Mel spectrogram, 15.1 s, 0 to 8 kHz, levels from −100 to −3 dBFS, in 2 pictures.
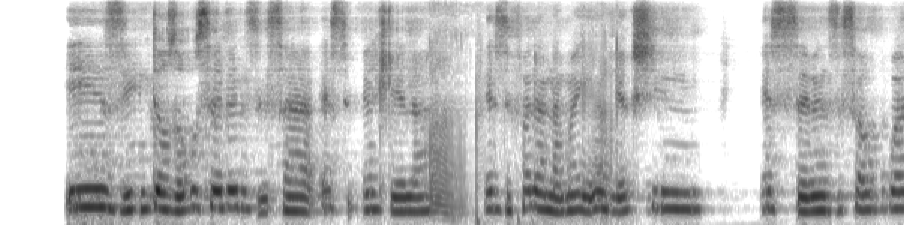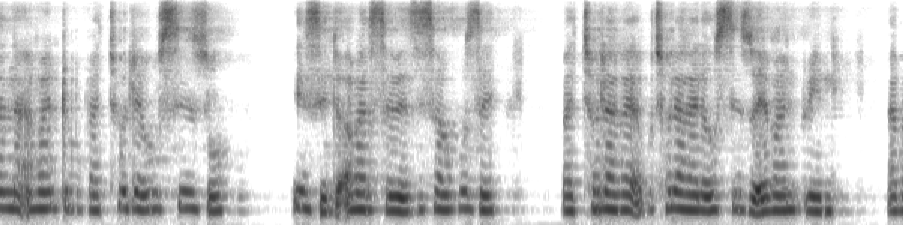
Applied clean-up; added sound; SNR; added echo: neural mask model DeepFilterNet 3.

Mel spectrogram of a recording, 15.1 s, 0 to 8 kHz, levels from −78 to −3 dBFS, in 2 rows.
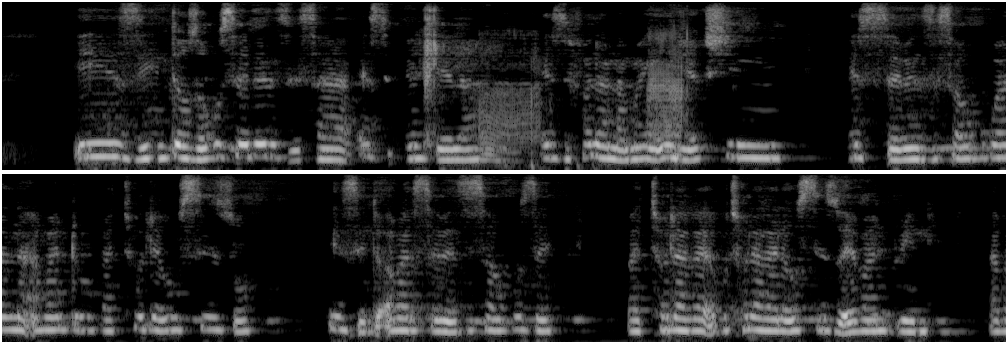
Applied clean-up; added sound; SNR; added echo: classical method WPE with log-MMSE.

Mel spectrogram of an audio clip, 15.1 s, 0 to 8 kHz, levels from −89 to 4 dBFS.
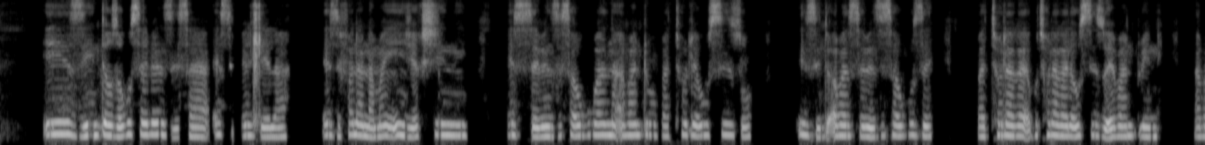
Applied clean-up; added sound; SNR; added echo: none; none; none; none.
